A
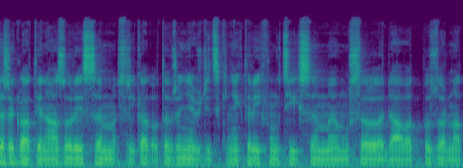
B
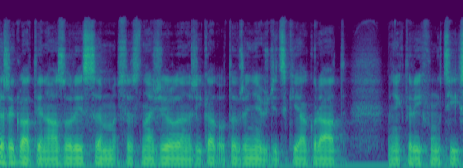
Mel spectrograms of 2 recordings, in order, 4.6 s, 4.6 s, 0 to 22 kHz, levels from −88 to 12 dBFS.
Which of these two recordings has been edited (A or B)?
A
